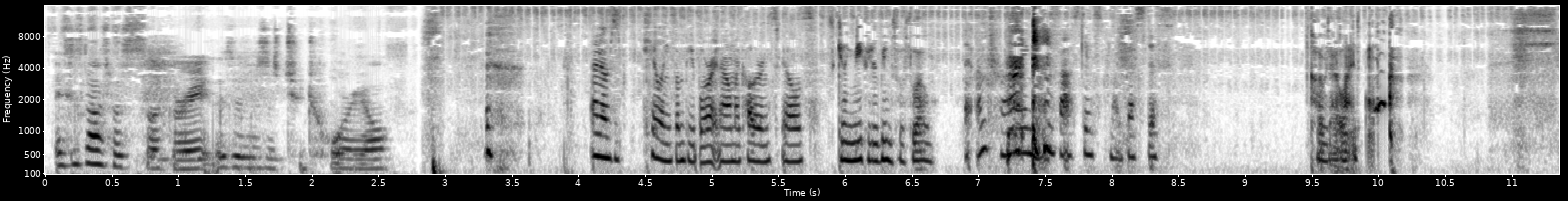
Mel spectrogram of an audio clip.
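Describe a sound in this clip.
A young girl talks close by with animation.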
